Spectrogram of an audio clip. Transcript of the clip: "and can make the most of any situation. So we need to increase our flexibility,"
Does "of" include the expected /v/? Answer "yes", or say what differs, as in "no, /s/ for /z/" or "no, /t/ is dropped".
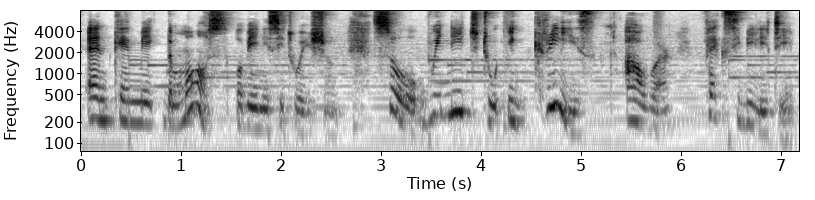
yes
